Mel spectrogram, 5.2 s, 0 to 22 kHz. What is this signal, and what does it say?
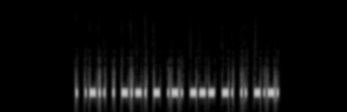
Morse code, heard as a keyed tone, about 34 wpm, 700 Hz. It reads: ELECTRONIC
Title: Top 1001-1250 Words 35wpm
